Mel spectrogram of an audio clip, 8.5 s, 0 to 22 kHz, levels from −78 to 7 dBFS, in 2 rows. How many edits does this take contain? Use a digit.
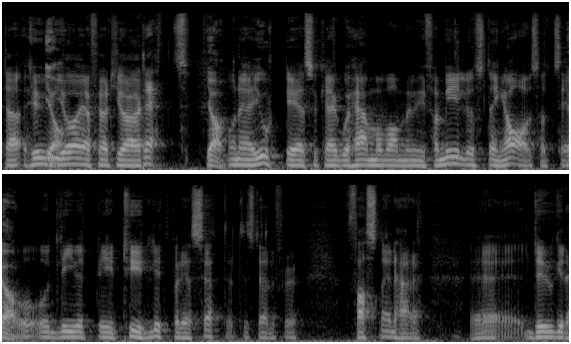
0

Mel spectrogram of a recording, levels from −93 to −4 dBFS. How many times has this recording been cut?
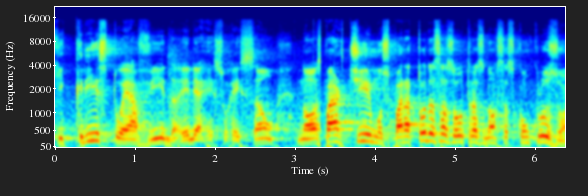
1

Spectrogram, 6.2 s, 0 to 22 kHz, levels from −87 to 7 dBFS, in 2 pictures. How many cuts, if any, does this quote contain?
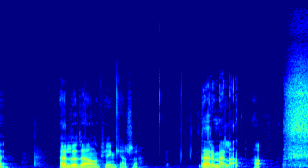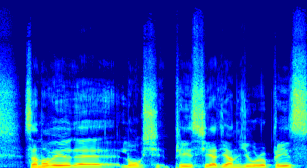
0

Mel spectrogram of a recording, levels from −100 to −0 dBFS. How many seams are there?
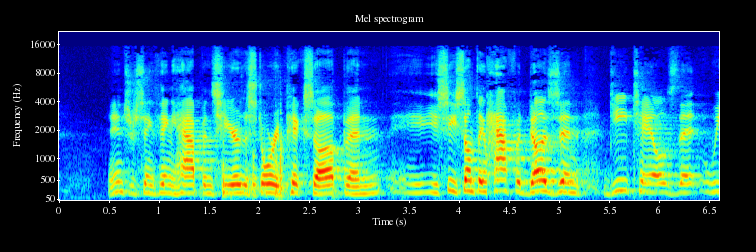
1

